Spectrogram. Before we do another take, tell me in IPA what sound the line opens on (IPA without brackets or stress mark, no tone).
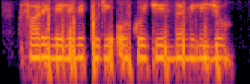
s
